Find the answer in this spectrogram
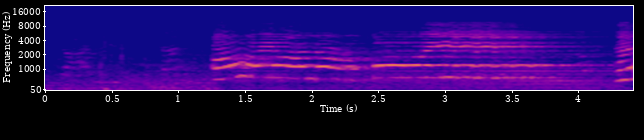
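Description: A woman's high singing voice comes in about a second in and holds one long, wavering note that fades out just before the end.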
